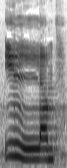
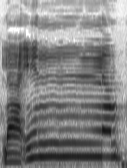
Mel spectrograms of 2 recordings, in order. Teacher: Jadi kita masukkan huruf nun mati ke dalam huruf lam tanpa dengung.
